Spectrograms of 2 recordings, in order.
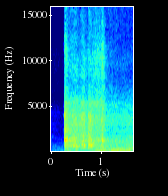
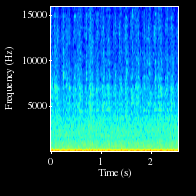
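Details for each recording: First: Toyota engine started with fuel pressure allowed to build first: brief crank, fires instantly and settles into steady even idle within a second; clean healthy start. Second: Lumpy, uneven idle loping irregularly at about two beats a second, sounding like a big camshaft but thought to be a cylinder miss instead; cause unconfirmed. Rough idle.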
